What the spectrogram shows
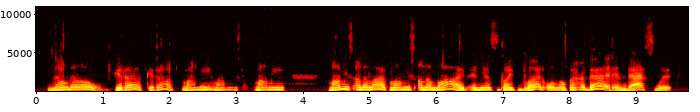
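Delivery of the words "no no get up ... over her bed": put-on child's scream, higher. Retelling a child waking people and screaming: imitating a child screaming. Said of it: "And he's screaming".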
